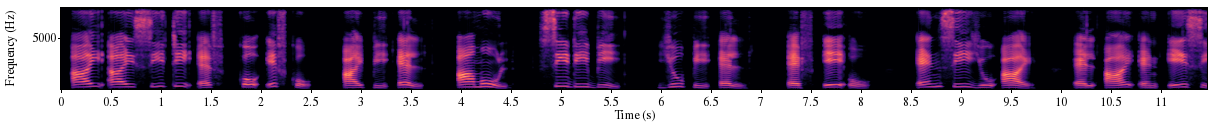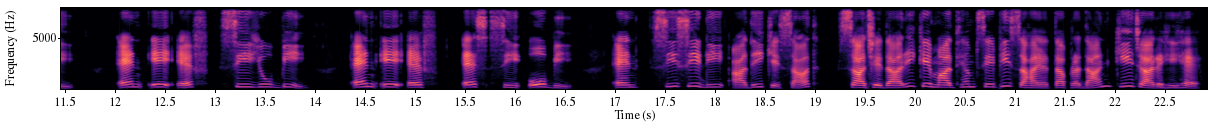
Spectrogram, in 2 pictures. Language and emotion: Hindi, neutral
